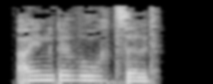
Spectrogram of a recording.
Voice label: "eingewurzelt", German; adjectives

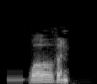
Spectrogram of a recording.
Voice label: "woven", english; adjectives

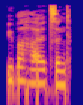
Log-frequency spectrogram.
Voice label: "überheizend", German; adjectives

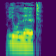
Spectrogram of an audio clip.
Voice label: "violett", German; adjectives

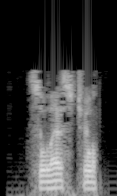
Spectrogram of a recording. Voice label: "celestial", English; adjectives

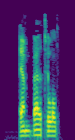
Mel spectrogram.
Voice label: "embattled", English; adjectives

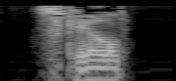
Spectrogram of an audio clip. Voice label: "skilled", English; adjectives

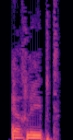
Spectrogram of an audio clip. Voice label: "erlebt", German; adjectives

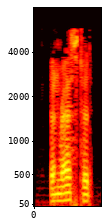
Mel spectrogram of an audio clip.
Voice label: "unarrested", English; adjectives

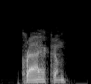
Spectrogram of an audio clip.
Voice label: "cracking", English; nouns

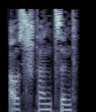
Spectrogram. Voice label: "ausstanzend", German; adjectives

